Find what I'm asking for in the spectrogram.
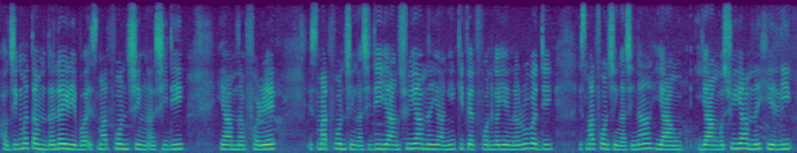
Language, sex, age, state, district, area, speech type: Manipuri, female, 18-30, Manipur, Thoubal, rural, spontaneous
